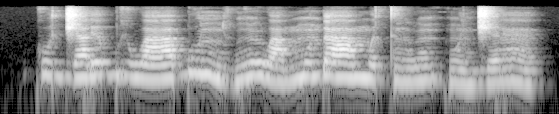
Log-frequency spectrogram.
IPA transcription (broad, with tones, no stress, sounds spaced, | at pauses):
k u˧ d͡ʒ a˧ ɾ e˦ b i˦˨ w aː˨˦ ɓ u˦ ɲ ə˨ ɡ ũ˦ w a˨ m ũ˦ ɗ aː˦ m ə˧ t ĩ˨ w ũ˧ kʷ ɛ̃˨ d͡ʒ ɛ˧ ɾ ɛ̃˦˨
